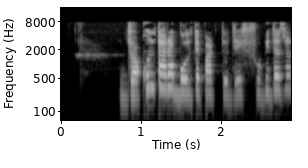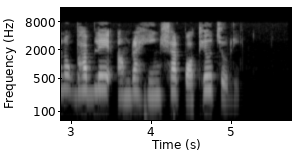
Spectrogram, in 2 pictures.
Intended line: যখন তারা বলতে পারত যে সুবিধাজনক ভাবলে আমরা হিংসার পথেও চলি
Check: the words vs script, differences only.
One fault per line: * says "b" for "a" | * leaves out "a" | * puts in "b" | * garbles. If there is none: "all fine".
all fine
